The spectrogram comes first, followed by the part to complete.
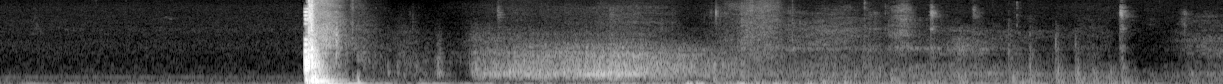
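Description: A single loud handgun shot about a second and a half in, followed by a fainter tail that dies away over about a second.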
